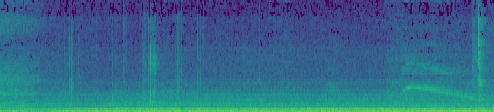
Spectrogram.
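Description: Electric commuter train standing at a station platform just before departure: a steady low hum from the train's onboard equipment, with a few light clicks and a faint tone gliding downward near the end.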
